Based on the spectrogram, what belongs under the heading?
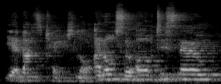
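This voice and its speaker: Fairly high-pitched and fairly quick, this music journalist from Wales, in her forties, chats casually as a guest speaker. She is full of ums and self-corrections and laughs readily. A distant mic picks her up in an echoey room with faint background noise.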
